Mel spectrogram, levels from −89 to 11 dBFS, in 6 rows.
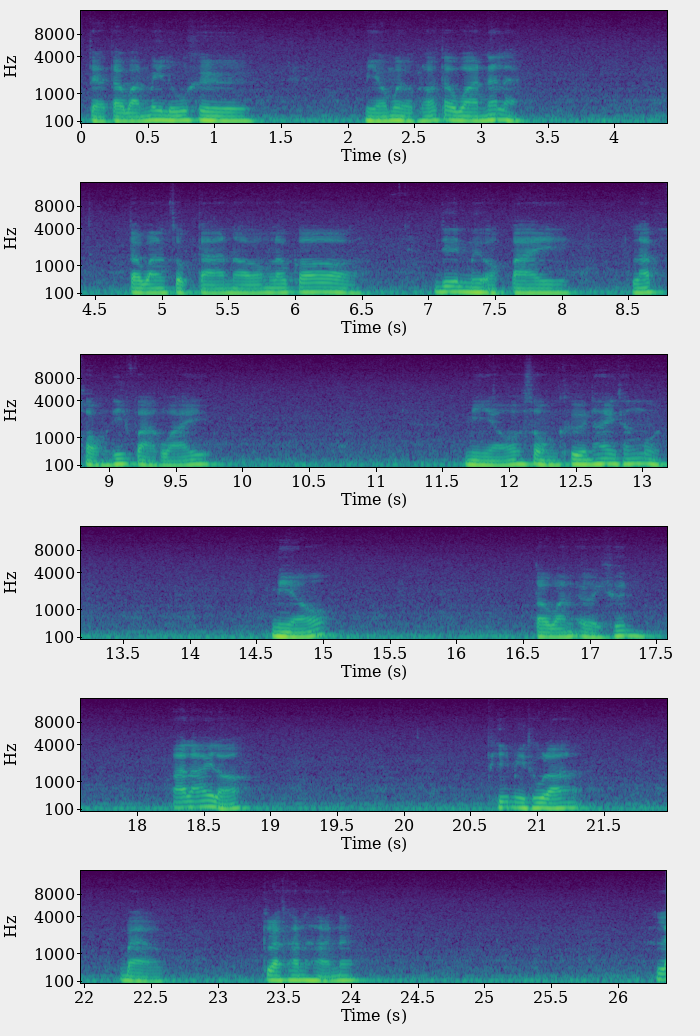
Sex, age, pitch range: male, 20-39, 110-120 Hz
